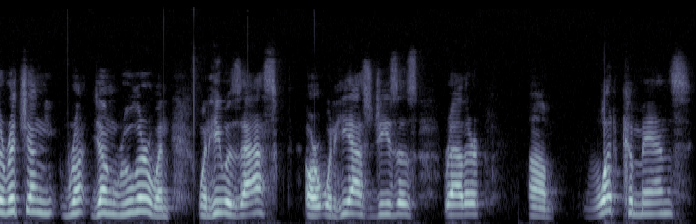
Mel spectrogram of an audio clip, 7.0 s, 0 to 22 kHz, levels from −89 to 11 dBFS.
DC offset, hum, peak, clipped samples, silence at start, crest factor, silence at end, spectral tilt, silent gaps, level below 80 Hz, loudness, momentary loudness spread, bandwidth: under 0.1%; none; 0 dBFS; under 0.1%; 0 s; 20 dB; 0.1 s; -6.5 dB/octave; none; -70 dBFS; -20 LUFS; 10 LU; 8 kHz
